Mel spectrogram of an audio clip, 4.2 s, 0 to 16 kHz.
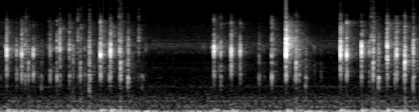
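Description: A custom 60% mechanical keyboard with Gateron Milky Yellow switches and red and white plastic keycaps, resting on an anime desk mat, is typed on with the bare fingertips of both hands. Quick, bright plastic clacks centered around 2.9 kHz come in two runs with a short pause between them, and each keystroke dies away almost instantly.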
